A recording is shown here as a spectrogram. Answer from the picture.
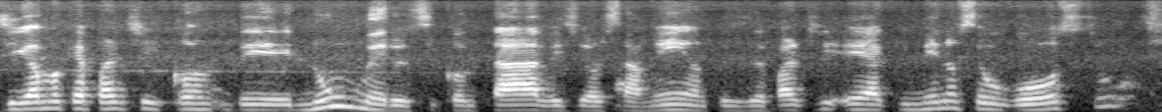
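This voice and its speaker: Speaking at a moderate pace with an Uruguayan accent, a woman shows ordinary pitch variation in a dry, close sound with no echo. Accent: Uruguayan accent in Portuguese, noticeable. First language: Spanish (speaking Portuguese). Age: 30s. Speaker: clown and juggler, workshop participant. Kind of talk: self-introduction in online workshop. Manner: hesitant, many fillers.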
